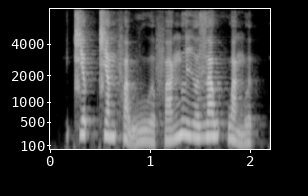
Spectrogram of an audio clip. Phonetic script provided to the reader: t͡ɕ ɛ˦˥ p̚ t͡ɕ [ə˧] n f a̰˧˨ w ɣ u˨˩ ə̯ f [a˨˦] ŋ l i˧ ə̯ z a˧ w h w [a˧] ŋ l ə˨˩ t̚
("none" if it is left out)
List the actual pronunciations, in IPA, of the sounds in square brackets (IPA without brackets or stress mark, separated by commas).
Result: a˧, a˨˦, a˧˩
